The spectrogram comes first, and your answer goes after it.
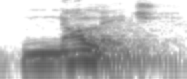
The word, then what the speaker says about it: knowledge: get your fingers together we've got knowledge so here can you see the w is silent it's not making a sound and the e is actually making a short vowel sound for an e how strange so knowledge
